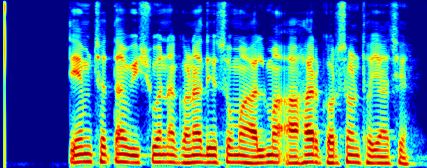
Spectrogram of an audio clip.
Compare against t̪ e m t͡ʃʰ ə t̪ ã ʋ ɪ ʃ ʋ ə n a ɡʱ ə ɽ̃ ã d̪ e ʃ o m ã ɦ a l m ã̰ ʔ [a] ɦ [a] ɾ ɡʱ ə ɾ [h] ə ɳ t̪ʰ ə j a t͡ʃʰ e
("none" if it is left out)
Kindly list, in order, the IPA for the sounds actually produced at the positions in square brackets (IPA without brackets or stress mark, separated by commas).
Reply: a, a, ʃ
